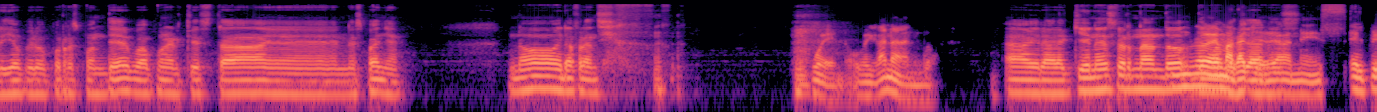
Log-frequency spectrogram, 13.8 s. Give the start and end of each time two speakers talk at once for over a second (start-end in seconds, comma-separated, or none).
11.7-13.1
